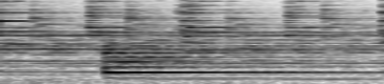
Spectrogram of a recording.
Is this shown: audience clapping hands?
no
